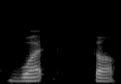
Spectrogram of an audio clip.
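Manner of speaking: hushed what the fuck, then a squeak high up; baffled friend, voice jumping way up; mock shocked friend; stunned disbelief.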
